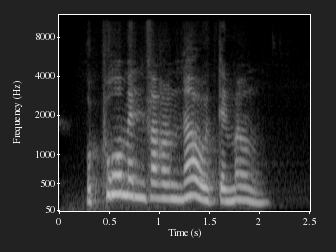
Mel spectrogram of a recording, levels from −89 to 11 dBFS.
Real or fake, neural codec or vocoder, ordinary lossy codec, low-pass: fake; codec, 16 kHz in and 24 kHz out, 0.6 kbps, FocalCodec, streaming, 4096 codes; MP3, 64 kbps; 10.8 kHz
